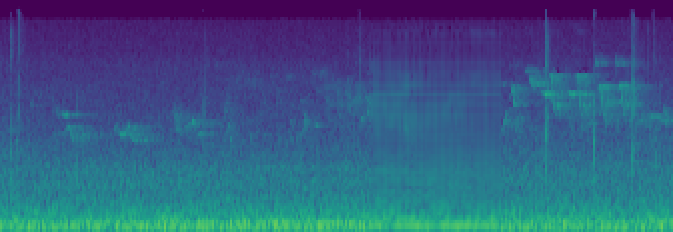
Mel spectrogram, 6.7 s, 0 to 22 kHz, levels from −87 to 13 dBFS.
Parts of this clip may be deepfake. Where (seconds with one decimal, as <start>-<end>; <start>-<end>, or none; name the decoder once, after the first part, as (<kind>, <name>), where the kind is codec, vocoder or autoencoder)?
3.7-5.0 (vocoder, BigVGAN v2)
